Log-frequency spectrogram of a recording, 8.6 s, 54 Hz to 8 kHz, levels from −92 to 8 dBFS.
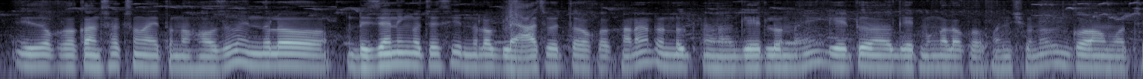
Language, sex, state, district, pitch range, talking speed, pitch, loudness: Telugu, male, Telangana, Nalgonda, 115-135 Hz, 90 wpm, 125 Hz, -31 LUFS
